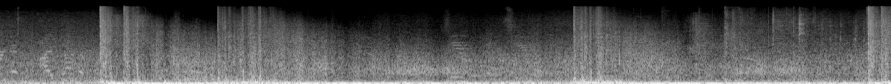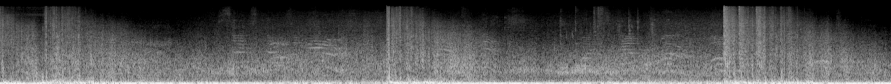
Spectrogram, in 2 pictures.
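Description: Naval guns fire in loud, booming blasts.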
